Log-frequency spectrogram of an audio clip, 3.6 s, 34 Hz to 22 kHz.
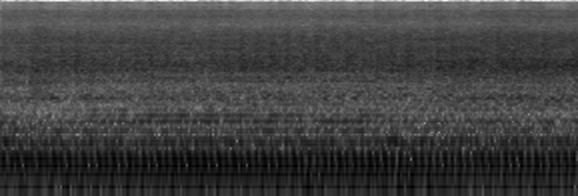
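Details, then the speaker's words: Dodge Charger SRT Hellcat, owned two weeks, at start-up: rough, loud idle with a steady tick of about 3.5 per second over the rumble. Owner says it does not sound healthy and believes the engine is blown, cause unconfirmed. "That does not sound healthy. Let's hurry up and get to the dealership. Look at my gas tank, full too. Damn. It's loud. You can hear that ticking sound, right?"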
